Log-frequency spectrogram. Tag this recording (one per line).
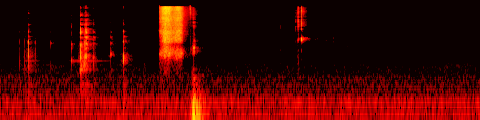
cap
Bottle
reduction
opening
sound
